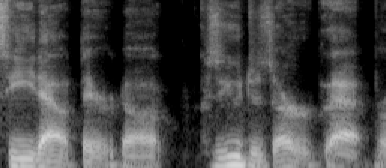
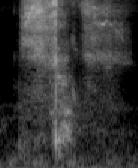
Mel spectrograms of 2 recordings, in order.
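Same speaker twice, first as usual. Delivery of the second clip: whispered sus; 16 dB quieter than usual. Pretend. Whispered aside.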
